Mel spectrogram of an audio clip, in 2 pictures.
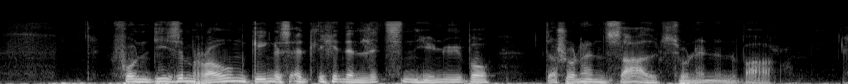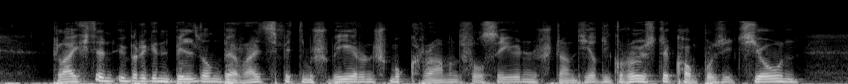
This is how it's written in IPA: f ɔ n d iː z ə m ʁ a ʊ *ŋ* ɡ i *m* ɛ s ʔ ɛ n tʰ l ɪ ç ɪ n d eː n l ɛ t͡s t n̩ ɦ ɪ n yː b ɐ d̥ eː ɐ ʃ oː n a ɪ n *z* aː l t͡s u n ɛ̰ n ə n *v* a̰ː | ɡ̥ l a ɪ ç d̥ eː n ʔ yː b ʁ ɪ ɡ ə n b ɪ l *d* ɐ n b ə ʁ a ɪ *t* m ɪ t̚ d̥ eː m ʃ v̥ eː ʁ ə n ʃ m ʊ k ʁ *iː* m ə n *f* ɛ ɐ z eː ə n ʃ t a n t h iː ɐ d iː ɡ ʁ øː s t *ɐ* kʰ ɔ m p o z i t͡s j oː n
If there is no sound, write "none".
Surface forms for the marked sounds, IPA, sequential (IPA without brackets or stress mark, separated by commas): m, ŋ, z, v, d, t͡s, aː, f, ə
